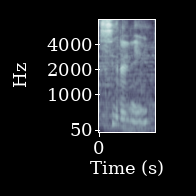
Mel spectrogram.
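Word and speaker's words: Սիրենի: Но и другото му име, което също е арменско име, е Сирени. Сирени. Сирени, като сирене, но сирени. Ама аз малко сменени ударени.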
